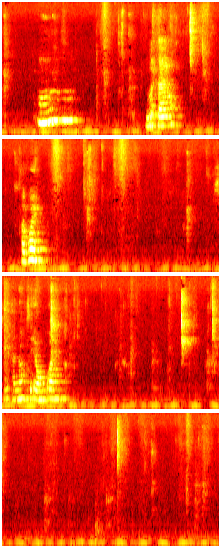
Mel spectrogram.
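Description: A woman chews and smacks her lips quietly, close by.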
